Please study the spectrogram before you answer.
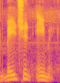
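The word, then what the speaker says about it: Mädchen Amick: She's played by Machen Amick, is how you pronounce her name.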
